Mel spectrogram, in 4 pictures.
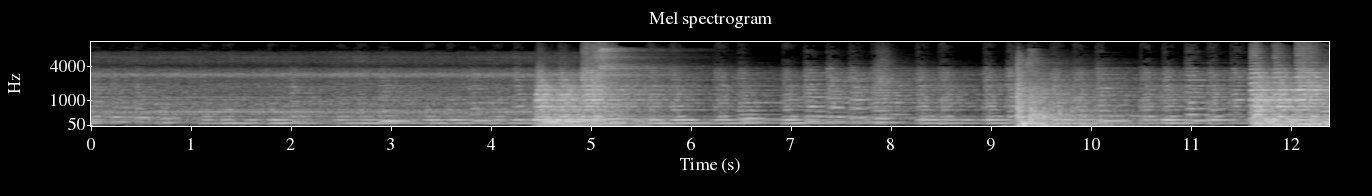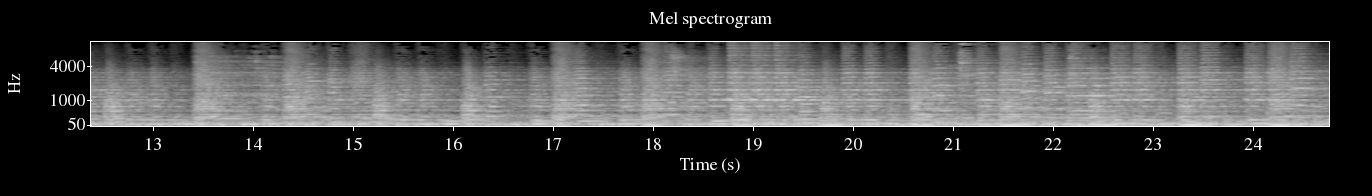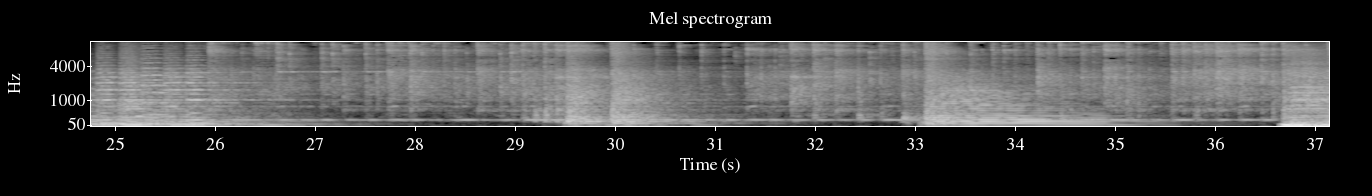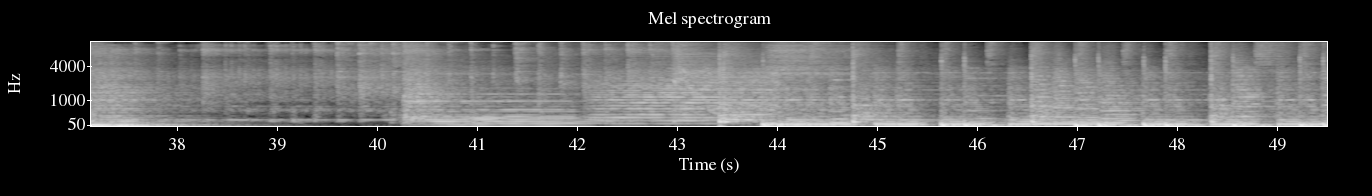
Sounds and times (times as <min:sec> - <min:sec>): Background music: 0:00.0 - 0:49.5.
